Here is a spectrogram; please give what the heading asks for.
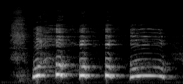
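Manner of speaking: sudden high burst of laughter; loud high laugh. Real, not acted. Laughs while eating.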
